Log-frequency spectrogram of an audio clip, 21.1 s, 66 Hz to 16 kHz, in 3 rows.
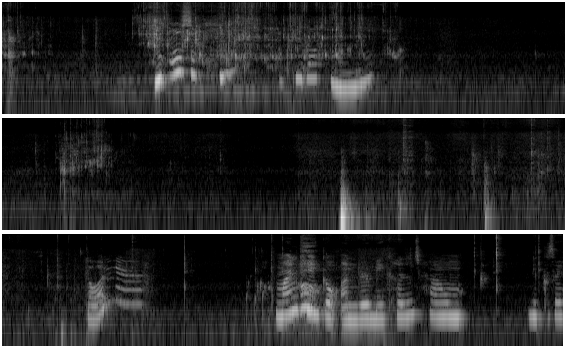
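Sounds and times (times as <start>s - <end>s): milk pouring into a mug: 1.6s - 5.0s, 7.7s - 8.8s.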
